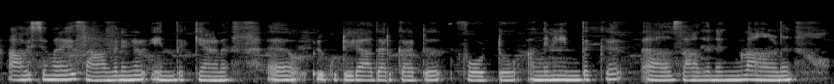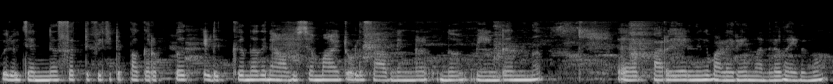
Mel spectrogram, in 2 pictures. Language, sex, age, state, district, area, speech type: Malayalam, female, 18-30, Kerala, Wayanad, rural, spontaneous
